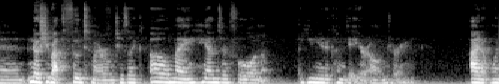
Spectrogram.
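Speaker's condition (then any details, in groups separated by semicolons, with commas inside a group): No condition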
